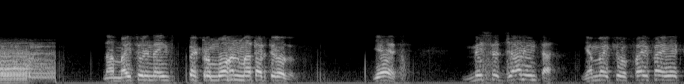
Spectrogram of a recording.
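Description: A man speaks into a telephone with urgency.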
